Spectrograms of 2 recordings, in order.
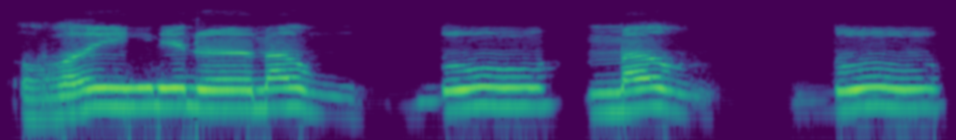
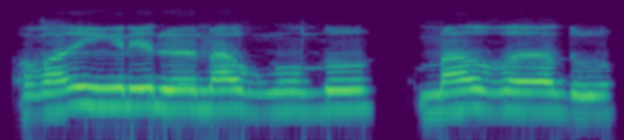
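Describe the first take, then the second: First: It is said slowly, the gh held clearly. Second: It is said quickly, the gh rushed. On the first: The speaker calls it right. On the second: The speaker calls it wrong.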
